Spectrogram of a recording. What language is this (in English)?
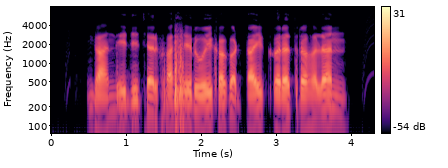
Bhojpuri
